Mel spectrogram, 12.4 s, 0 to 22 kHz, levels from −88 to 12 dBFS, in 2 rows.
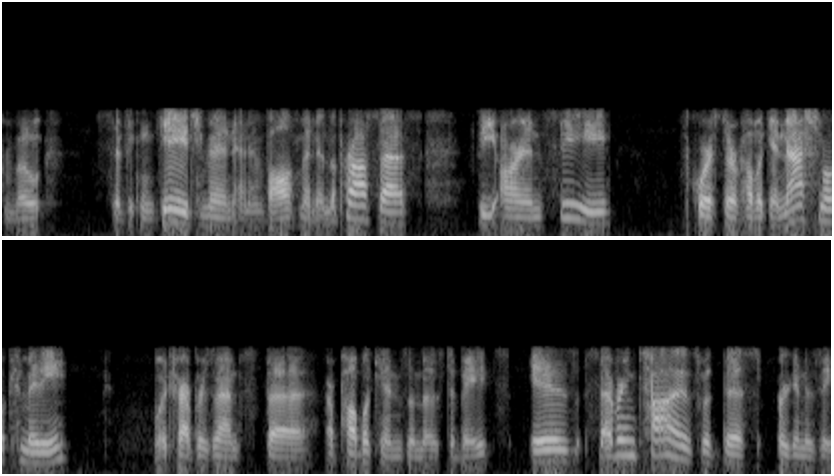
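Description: Speech that has been through the GSM full-rate codec for its whole length, with coding damage that is plainly audible. The codec rebuilds the voice from a vocal-tract model excited by coarse, regularly spaced pulses, at a rate that fits the 13 kbps full-rate mode. This leaves a buzzy, gravelly roughness on the voice. The line band runs from roughly 300 Hz to 3.7 kHz, and nothing survives above 3.8 kHz, so sibilants and brightness are gone.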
